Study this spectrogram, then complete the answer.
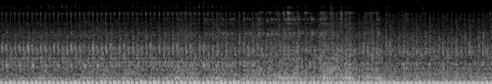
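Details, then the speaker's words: Kubota L3000DT tractor diesel, replacement used engine, fuel line bypassing lift pump straight from full tank: deep even chug about two and a half beats per second, no knocks; healthy idle. "Sounds healthy. pumping. My bolts are falling. That runs good."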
